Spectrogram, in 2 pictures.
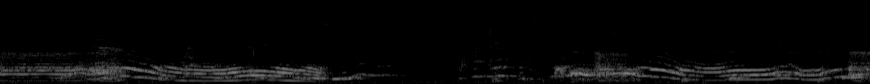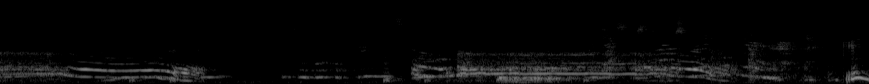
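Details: Female Yorkie singing a song for her owner one morning indoors, coaxed to sing: drawn-out, wavering howls in repeated rising and falling phrases separated by short pauses, with some human speech mixed in.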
